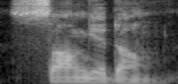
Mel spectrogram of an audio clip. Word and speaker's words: Song Yadong: Song Yadong.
